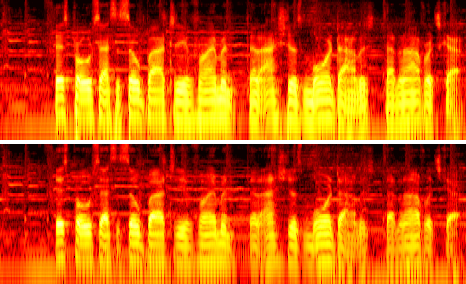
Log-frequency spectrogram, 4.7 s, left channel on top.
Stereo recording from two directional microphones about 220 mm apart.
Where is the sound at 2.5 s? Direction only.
90° left.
